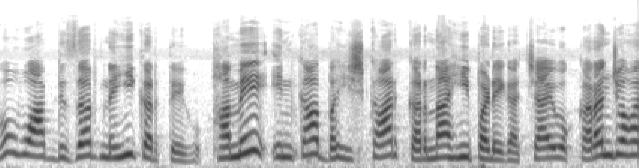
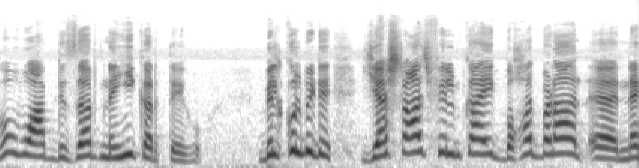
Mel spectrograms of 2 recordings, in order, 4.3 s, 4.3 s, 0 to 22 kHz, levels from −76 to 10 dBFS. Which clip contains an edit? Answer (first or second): first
